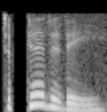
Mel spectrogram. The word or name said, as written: tepidity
